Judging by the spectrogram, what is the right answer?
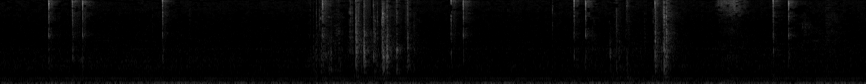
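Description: A business address being typed on a computer keyboard: irregular clusters of fairly quiet keystroke clicks over a steady low hum, with short pauses between bursts.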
